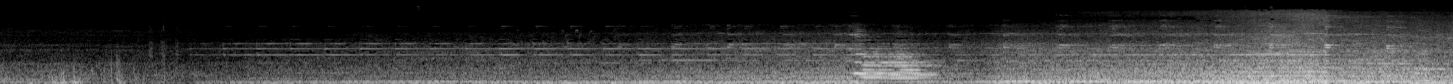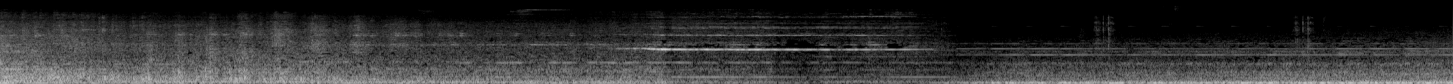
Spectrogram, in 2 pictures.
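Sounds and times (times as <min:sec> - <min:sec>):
diesel train rumbling: 0:00.0 - 0:29.0
train horn blast: 0:08.5 - 0:09.6, 0:20.8 - 0:24.2.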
